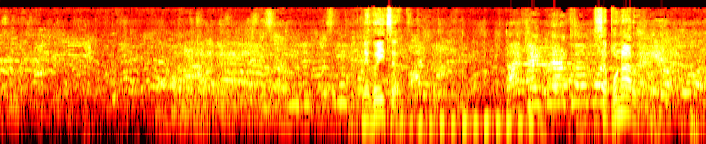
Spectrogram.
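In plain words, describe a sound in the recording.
A crowd of spectators talks and shouts nearby, outdoors.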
